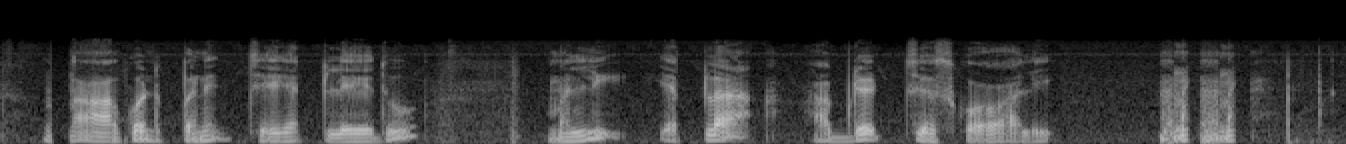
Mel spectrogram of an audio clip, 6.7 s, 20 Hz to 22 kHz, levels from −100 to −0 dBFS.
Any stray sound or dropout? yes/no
yes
